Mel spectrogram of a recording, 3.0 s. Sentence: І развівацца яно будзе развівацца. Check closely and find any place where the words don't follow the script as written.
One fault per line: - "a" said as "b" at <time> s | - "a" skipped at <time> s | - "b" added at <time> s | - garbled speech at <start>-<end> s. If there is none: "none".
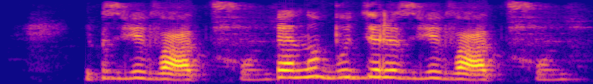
none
